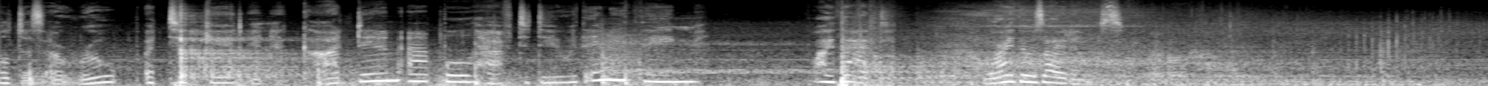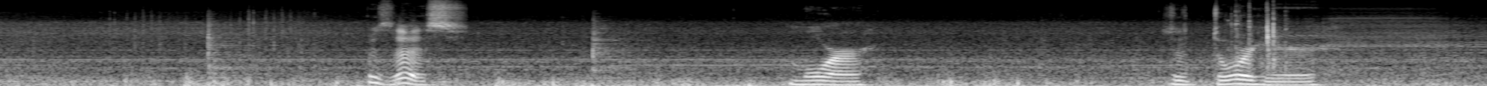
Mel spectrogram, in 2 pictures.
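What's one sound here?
A young woman speaks into a close microphone.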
